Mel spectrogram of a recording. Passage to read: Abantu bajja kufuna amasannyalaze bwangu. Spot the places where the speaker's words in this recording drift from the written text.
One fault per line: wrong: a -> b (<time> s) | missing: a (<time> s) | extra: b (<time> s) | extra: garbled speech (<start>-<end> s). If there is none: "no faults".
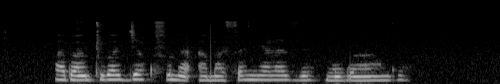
extra: mu (3.3 s)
